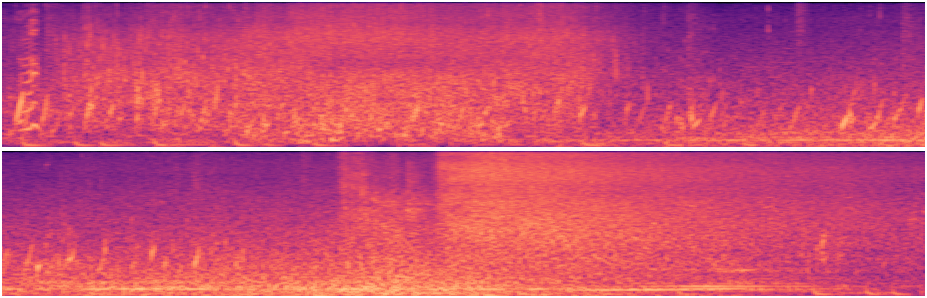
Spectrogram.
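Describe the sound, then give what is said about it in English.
Water churns and splashes steadily while a low motor drone hums underneath, as a tiny submarine pulls up on the Pflugerville Ocean for a pickup; the sloshing swells louder toward the end. No voices. “Is that a tiny submarine that just pulled up and a small person about your age that just welcomed us aboard?”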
